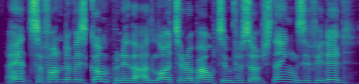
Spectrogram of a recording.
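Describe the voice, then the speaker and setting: A brazen, scheming old charwoman voiced by a man shrills and cackles through her defiant lines, pitched far above a natural speaking voice. The sound is close and dry, as in an audiobook booth. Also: fast, clean tone, no room sound, close to an everyday voice. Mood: mocking. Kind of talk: audiobook character reading.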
